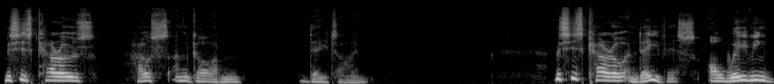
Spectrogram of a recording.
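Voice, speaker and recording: Husky male drama narrator. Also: on the high side, darkish tone. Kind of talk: scripted narration of stage directions.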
